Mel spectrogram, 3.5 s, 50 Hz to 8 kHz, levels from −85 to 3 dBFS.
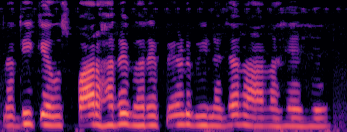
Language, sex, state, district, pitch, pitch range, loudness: Hindi, female, Uttar Pradesh, Budaun, 210 Hz, 195-220 Hz, -26 LUFS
